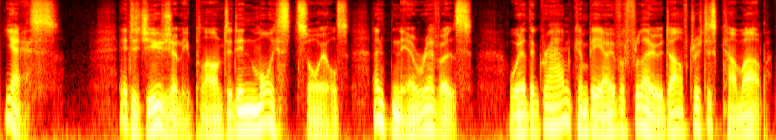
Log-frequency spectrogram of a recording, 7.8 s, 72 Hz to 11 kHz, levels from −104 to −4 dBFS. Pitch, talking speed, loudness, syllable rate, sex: 95 Hz, 170 wpm, -17 LUFS, 4.8 syllables/s, male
